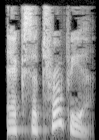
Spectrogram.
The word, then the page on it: exotropia: British English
